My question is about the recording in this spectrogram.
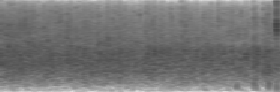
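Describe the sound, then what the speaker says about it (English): Audience applause for former Transportation Secretary Norman Mineta as he is called up to the stage, a steady, dense clapping wash filling the whole stretch at full strength with no voices over it. "We can clap for Secretary Mineta"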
